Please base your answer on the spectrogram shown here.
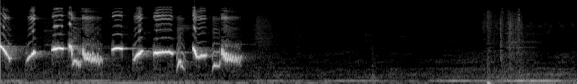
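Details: White-rumped shama song used as a lure to get silent shamas singing: a rapid burst of loud, varied whistles and harsh chattering notes lasting about two and a half seconds, followed by near silence over a faint low hum.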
